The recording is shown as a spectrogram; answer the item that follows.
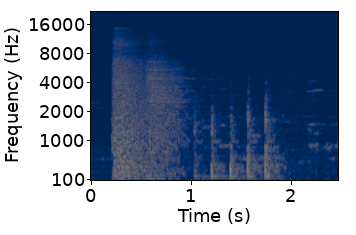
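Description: A quick run of about five knocks on a room door, preceded by a sudden burst of rushing noise.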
